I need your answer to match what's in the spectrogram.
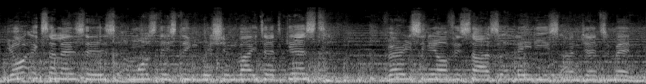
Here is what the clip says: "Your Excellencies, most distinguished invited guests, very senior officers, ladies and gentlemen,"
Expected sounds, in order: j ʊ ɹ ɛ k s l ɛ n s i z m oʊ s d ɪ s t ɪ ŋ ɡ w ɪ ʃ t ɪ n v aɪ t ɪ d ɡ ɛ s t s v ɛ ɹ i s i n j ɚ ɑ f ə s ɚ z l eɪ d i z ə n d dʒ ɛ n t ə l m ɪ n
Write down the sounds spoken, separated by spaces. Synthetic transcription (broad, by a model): j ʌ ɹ ɛ k s l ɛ n s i z m oʊ s d ɪ s t ɪ ŋ ɡ w ɪ ʃ t ɪ n v aɪ t ɪ d ɡ ɛ s t s v ɛ ɹ i s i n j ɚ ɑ f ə s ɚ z l eɪ d i z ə n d dʒ ɛ n t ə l m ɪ n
